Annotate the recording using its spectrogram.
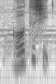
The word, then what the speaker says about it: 江津市: ちなみに江津市の漢字は、松江の江に大津の津と書いて江津市と読みます。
